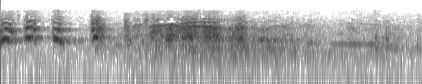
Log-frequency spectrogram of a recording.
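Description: A dog gives four quick, sharp yips, then breaks into a higher drawn-out whimpering whine that gradually fades to a soft, faint whimper.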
